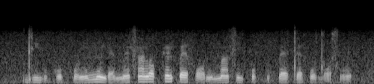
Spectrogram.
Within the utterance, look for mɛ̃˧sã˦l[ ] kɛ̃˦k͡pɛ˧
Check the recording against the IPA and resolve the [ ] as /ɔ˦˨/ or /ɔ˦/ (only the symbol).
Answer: ɔ˦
